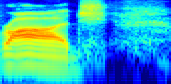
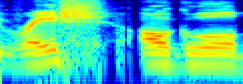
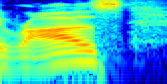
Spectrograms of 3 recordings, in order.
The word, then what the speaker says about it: Ra's al Ghul: to bring up because Omar said Raj. Well, it's like as if his name is Roger. So I'm just gonna Roger al Ghul. Yeah, Roger. He's my next door neighbor, Mr. Rogers. But it's supposed to be Ra's al Ghul, but also a lot of... How did Dennis O'Neil say it? I don't know how he specifically said it, but I just know that there's a lot of official things that say Raz, and there's a lot that it's...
